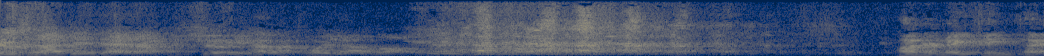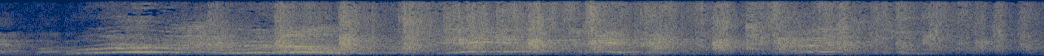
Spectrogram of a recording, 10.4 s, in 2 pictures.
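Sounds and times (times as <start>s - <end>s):
laughter: 2.1s - 4.1s
speech: 4.5s - 7.1s
audience clapping: 6.2s - 10.4s.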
